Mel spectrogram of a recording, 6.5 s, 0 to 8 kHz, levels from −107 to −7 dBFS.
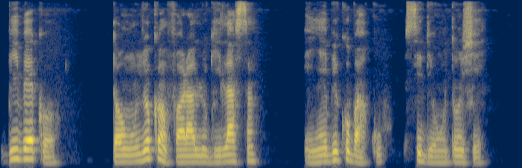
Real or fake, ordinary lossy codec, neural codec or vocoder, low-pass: real; none; none; none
